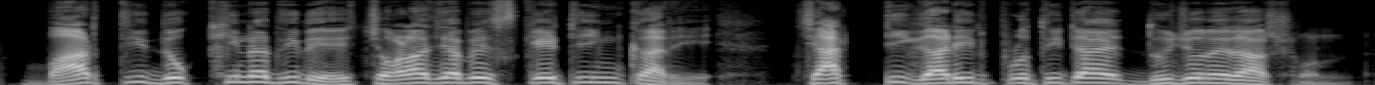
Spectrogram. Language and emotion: Bengali, neutral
